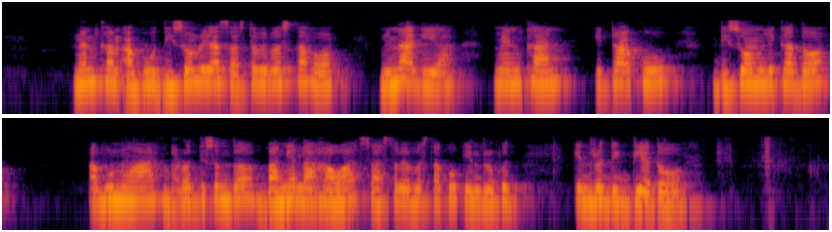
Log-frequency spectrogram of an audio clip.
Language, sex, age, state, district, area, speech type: Santali, female, 18-30, West Bengal, Purba Bardhaman, rural, spontaneous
